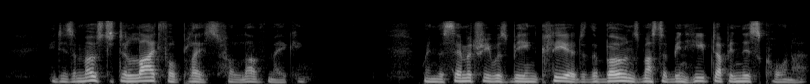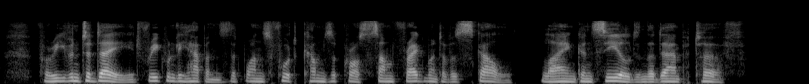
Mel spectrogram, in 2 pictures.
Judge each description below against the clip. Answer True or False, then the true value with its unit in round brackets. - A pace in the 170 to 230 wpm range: True (180 wpm)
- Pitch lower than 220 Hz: True (135 Hz)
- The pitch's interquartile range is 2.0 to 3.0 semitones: False (3.4 semitones)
